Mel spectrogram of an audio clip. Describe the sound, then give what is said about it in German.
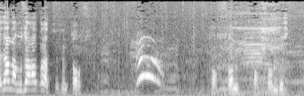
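Several cows moo in succession, long drawn-out lowing calls with some overlapping, moderately loud, with short pauses between them and no one talking. Herders have driven the cows down into a valley among mountains. “Die Hirten dort haben die Kühe bereits ins Tal hinuntergetrieben, aber vergessen, wie viele Kälber dabei waren.”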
